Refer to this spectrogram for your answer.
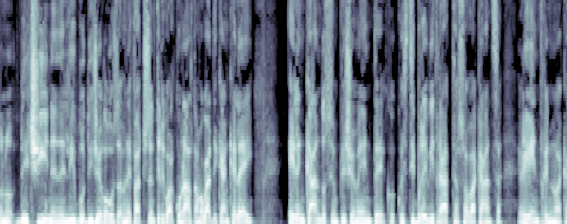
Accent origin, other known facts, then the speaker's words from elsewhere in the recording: Umbria, Italy; Guarda, io sono umbro, sono da ragazzino fino adolescente, fino anche ho vissuto in Umbria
